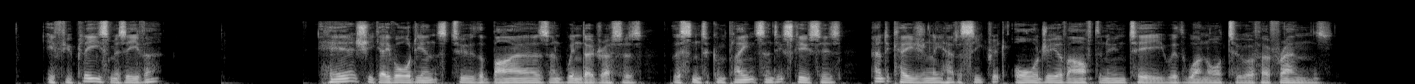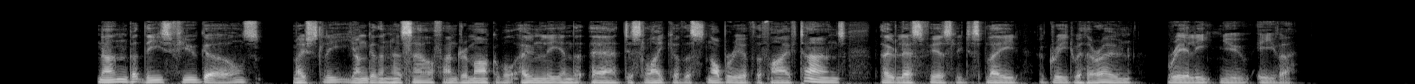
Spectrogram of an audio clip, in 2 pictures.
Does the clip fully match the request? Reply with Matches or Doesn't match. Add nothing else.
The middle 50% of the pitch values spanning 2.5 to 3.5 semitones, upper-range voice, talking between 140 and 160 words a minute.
Doesn't match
